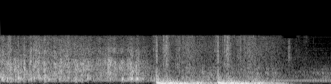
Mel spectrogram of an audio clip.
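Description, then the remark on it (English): A sharp, heavy crack of thunder from a lightning strike bursts out of a steady hiss, followed by a second deep boom and a low rolling rumble that fades away. “The sky cracked fierce with the lightning strike.”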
